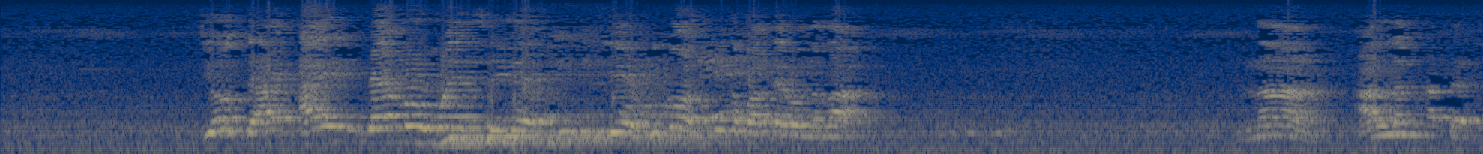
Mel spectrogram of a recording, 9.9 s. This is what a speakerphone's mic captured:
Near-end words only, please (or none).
You, do you read the caption?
